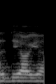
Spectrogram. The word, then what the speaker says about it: Adela: We all call it Adelia in Ludlow, although it's spelled Adela.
